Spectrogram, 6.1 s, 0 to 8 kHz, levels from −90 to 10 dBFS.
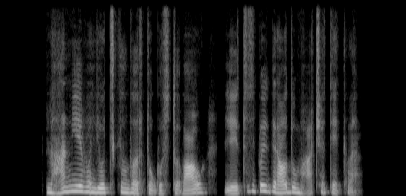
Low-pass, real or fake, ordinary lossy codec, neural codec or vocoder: none; fake; none; codec, 16 kHz, 1 kbps, FunCodec, trained on Chinese and English, 50 frames a second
